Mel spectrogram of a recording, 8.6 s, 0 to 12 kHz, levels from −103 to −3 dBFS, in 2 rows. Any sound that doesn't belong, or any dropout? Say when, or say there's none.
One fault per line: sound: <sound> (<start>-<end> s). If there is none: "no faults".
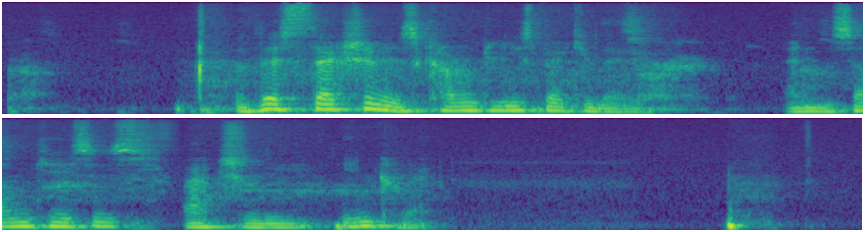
no faults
